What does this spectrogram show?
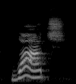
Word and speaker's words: watch: the two dots tch it's a short o sound so it's tch trigraph we cross out that t because you don't hear it you just hear the ch okay and let's take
